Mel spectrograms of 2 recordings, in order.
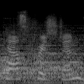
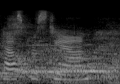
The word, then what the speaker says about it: Pass Christian: is how they say it it looks like past Christian but it's pronounced P Christian it's a very small town between New Orleans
